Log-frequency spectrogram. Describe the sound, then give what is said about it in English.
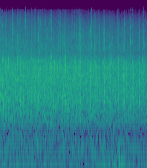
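An audience claps steadily, a dense wash of many overlapping hand claps at an even, moderate loudness that holds without a break and never builds to a roar. “oh, come on, you can clap better than that.”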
